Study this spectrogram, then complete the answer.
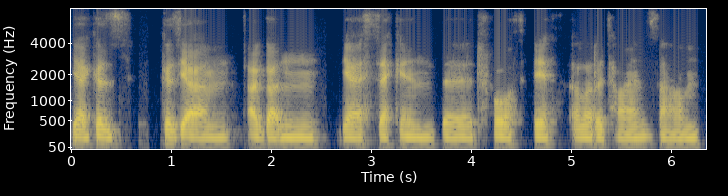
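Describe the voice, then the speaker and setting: A man's voice: low-pitched, completely flat delivery, slow, lo-fi sound. A young man, a professional cyclist, answering interview questions in a hesitant way, with many fillers and restarts.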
